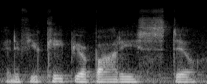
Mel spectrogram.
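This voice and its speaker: Slow, gravelly man guiding meditation. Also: medium pitch, monotone. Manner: gentle, measured, with long pauses between short phrases. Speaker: meditation teacher. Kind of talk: guided meditation. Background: soft meditation music.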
